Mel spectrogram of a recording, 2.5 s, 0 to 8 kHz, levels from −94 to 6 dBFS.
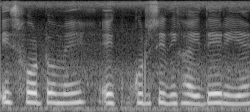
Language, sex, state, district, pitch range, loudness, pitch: Hindi, female, Punjab, Kapurthala, 235-255 Hz, -15 LUFS, 245 Hz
